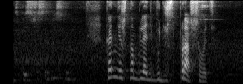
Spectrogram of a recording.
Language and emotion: Russian, angry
